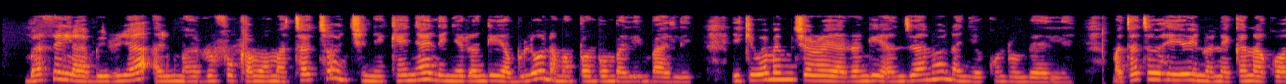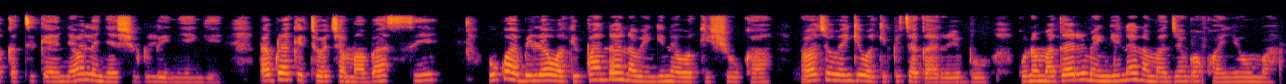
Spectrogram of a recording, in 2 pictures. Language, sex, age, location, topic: Swahili, female, 18-24, Nairobi, government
